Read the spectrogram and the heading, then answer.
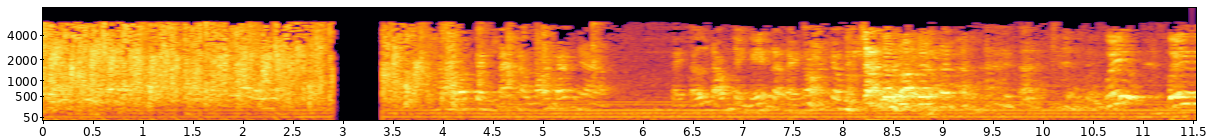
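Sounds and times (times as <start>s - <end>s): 
audience applause during a Buddhist teacher's talk: 0.0s - 4.9s
speech: 6.5s - 11.5s
laughter: 7.7s - 10.7s.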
